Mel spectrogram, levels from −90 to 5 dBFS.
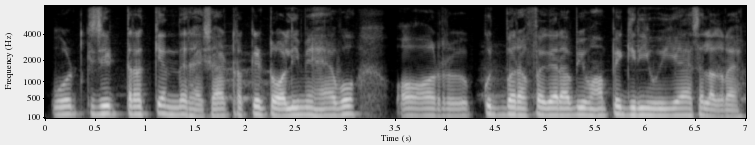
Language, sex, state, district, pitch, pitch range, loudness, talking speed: Hindi, male, Uttar Pradesh, Jalaun, 135 Hz, 130-150 Hz, -17 LUFS, 230 wpm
